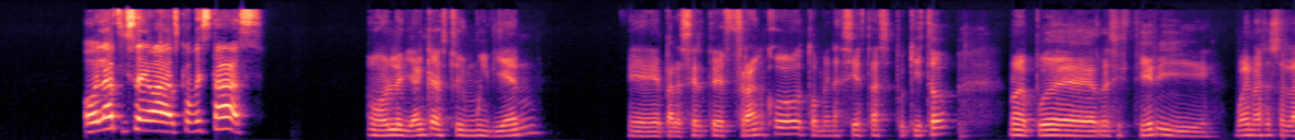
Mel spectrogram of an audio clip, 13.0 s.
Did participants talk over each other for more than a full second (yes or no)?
no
